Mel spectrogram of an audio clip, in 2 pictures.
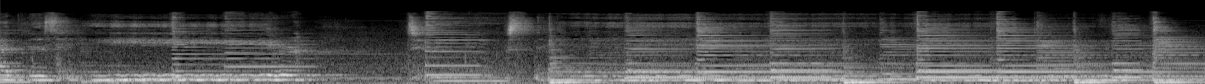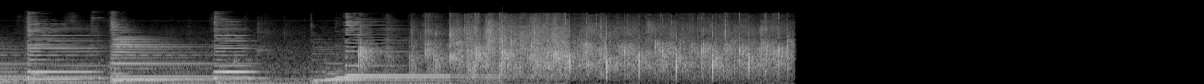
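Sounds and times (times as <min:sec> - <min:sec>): bossa nova guitar chords: 0:00.0 - 0:17.1
audience applause: 0:15.5 - 0:20.0.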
